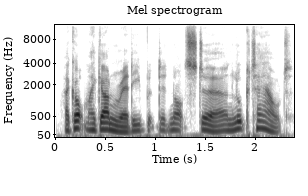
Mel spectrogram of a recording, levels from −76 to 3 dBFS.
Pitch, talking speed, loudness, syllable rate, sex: 140 Hz, 300 wpm, -18 LUFS, 6.4 syllables/s, male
